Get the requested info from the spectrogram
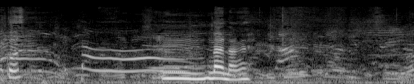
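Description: Children's and adults' voices at close range, with one long, held call through the middle.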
